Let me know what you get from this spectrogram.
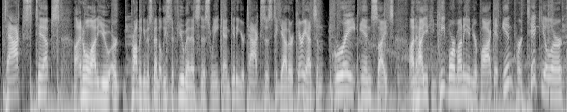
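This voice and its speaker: Halting talk show host. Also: male voice, a little high, animated, a bit bright, faint music behind. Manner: halting, repeats words. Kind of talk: talk show interview and promos. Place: radio studio.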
